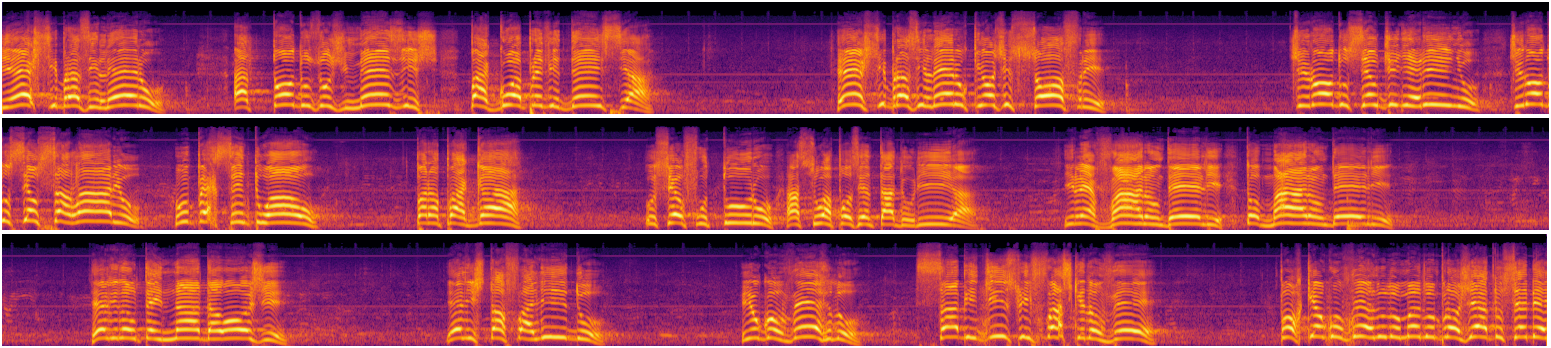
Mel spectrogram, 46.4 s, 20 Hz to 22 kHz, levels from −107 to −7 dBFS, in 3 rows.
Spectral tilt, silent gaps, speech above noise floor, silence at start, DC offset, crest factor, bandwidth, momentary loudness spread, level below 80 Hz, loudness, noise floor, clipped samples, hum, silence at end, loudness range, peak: -2 dB/octave; none; 37 dB; 0 s; under 0.1%; 16 dB; 14 kHz; 9 LU; -52 dBFS; -16 LUFS; -53 dBFS; under 0.1%; none; 0 s; 4 LU; -2 dBFS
